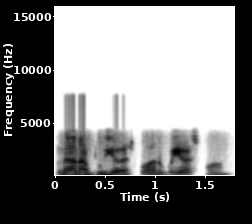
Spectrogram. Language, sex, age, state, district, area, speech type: Kashmiri, male, 45-60, Jammu and Kashmir, Srinagar, urban, conversation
